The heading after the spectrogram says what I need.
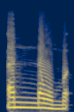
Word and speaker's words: النوم: ثانيا أنها جاءت بعدها لام مشددة تنطق وكأننا ننطقها مرتين، اللون. مثلا كلمة النوم، النوم، الطويل.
